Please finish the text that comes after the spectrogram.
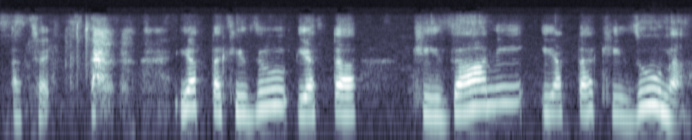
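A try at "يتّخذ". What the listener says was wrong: Nice.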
